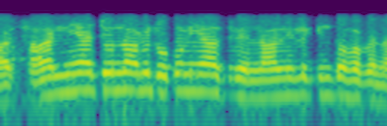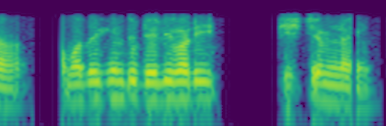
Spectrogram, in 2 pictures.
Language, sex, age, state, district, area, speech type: Bengali, male, 18-30, West Bengal, Purba Bardhaman, urban, conversation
